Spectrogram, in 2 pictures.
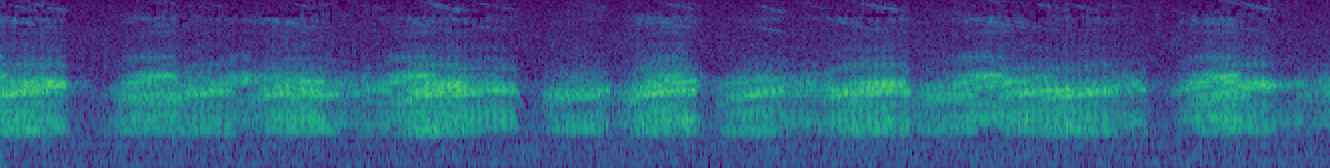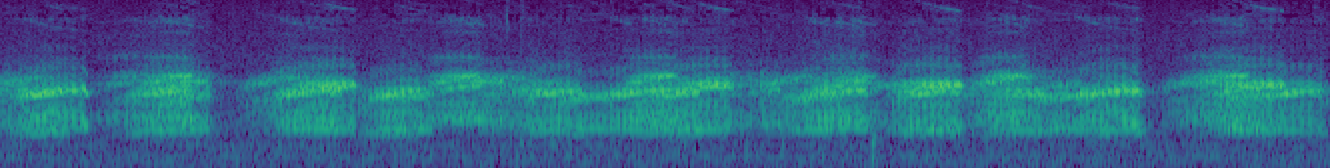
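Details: Frog calling in a steady series of raspy, pulsed croaks, each about half a second to a second long, following one another with short gaps and little other sound.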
